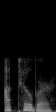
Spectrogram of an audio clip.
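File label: "October", en; PBXNSIP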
